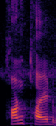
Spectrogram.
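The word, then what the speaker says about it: Thornthwaite: কৌকার পয়কার্য আরেকজন হচ্ছে thorn wait কি বললাম থনথয়েড বলে একচুয়ালি থনথয়েড ইংরেজি নাম থনথয়েড ঠিক আছে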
